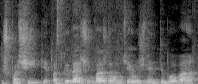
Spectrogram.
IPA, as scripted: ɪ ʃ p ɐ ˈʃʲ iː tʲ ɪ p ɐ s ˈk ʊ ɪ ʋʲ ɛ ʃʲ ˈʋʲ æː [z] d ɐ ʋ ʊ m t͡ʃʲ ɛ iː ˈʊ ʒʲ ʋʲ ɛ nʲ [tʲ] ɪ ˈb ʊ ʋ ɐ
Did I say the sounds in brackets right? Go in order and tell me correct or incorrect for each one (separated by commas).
incorrect, correct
